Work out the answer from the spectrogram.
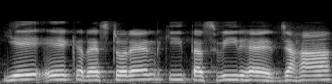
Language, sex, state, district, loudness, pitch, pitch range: Hindi, female, Bihar, West Champaran, -13 LUFS, 210 Hz, 200-220 Hz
